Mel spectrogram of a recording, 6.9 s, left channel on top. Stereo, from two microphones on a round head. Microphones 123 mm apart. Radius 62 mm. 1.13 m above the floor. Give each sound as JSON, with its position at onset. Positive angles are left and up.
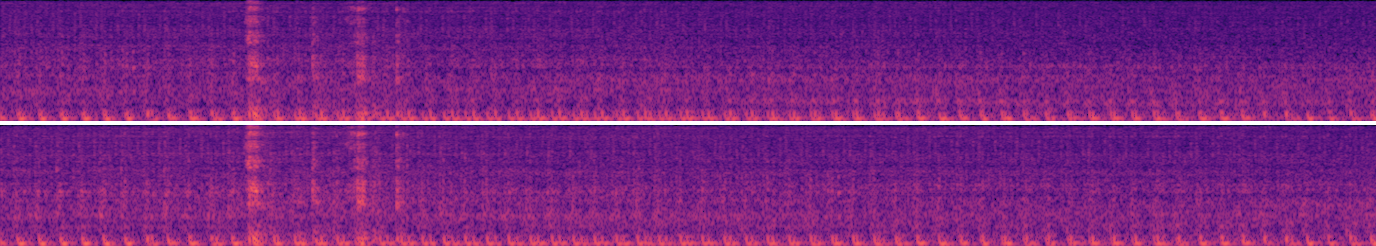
{"t": 1.2, "sound": "cutlery clinking", "side_deg": -20}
